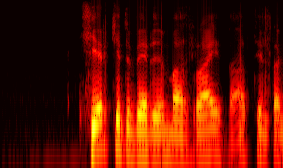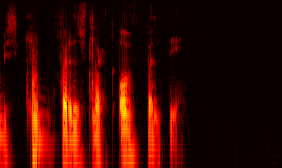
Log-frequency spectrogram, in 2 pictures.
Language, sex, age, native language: Icelandic, male, 30-39, Icelandic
